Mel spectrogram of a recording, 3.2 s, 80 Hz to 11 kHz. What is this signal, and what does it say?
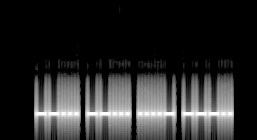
Morse code, heard as a keyed tone, about 30 wpm, 700 Hz. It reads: 7748
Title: Common Cut Numbers - 4-Digit 30wpm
